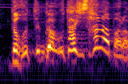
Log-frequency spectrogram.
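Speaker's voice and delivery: high, heated spouse threat; mock quarrel. Preacher acting a spouse mid-fight, high mock-angry threat. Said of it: "막 이러면서".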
